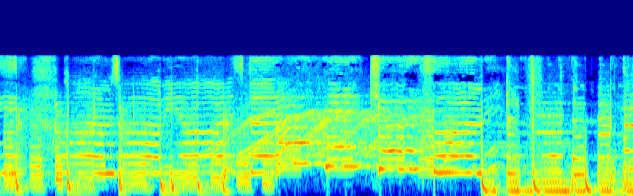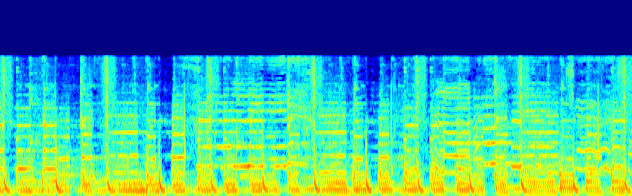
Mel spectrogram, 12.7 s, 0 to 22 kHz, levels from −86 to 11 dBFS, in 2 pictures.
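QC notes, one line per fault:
Throughout, gain pumping: the gain swings by around 10 dB, so loud and quiet bits sit squashed close together. Likely cause is the mic gain set way too hot, with a fast limiter or compressor yanking it down on every peak and letting it creep back up between them. The call mic processing's bass roll-off and top end stopping near 8 kHz are normal here.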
